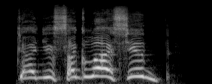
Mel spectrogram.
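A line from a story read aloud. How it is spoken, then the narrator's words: Piercing squeak. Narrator (Russian): пронзительным голосом запищал Саранин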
